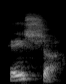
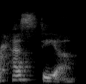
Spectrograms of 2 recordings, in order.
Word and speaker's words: Hestia: So your goddess that came up today is actually Hesha or Hestia, depending on the pronunciation.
